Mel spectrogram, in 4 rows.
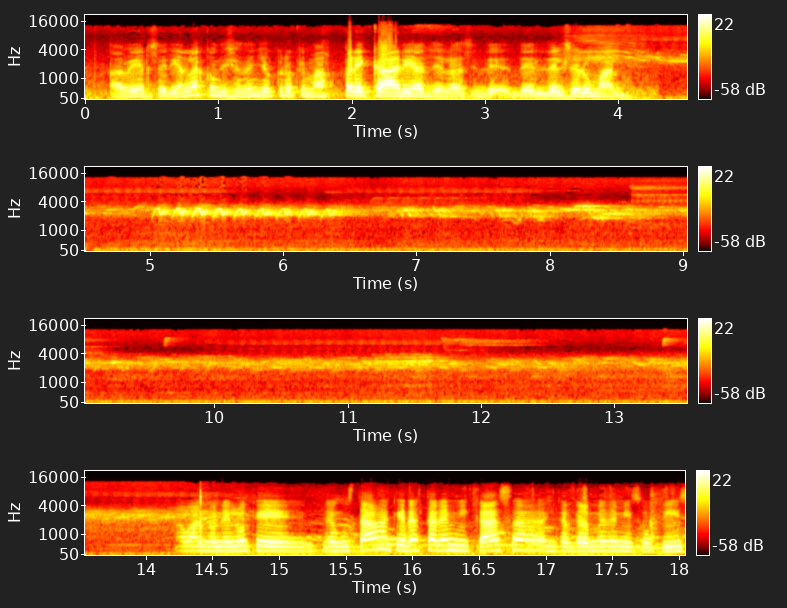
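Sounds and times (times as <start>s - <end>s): steady background hiss: 0.0s - 16.6s
birds chirping: 2.2s - 18.0s.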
